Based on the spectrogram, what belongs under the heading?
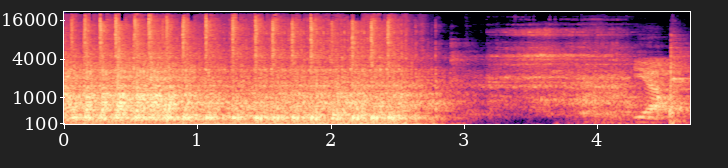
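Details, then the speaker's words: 2006 Yamaha YZ250 two-stroke dirt bike that wouldn't run: loud, hard metallic knocking about three blows a second before it cuts out; rod bearing suspected, possibly clutch, not confirmed. "You can hear it knocking like crazy. Huh. That sounds absolutely horrible."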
